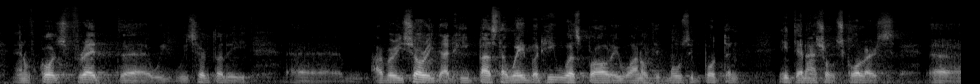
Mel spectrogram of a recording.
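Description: At a moderate pace, a man speaks with a fairly low pitch, a dark, mellow, somewhat breathy tone and fairly even intonation, with audible room echo. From Cuba. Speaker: academic. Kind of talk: lecture. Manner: halting.

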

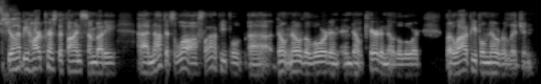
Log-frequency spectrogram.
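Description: A man speaks at a fairly quick pace in an ordinary speaking voice, medium in pitch with ordinary pitch variation, against a quiet background. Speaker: church planter and missionary. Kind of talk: casual interview.

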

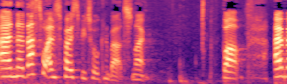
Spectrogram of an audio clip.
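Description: An American accent carries a woman's high, bright, sharp voice, raised and projected. She sounds animated, with very wide pitch swings. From California, then Hertfordshire England. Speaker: author and entrepreneur. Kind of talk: public lecture. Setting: stage with audience. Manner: animated, conversational.

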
